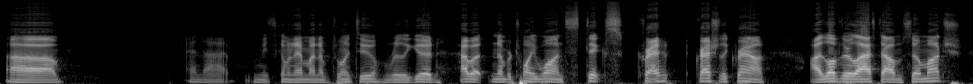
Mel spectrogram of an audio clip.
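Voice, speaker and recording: Young male vlogger, bright and crisp, rambly casual delivery, dry close sound. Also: mid-range voice, flat delivery, moderate pace, no echo. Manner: rambling, many ums and uhs, casual swearing. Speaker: music vlogger. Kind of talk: casual album ranking chat. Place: home room.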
